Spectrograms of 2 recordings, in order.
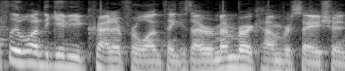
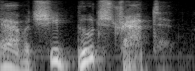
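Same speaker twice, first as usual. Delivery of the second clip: secretive, soft, hushed whisper; 3 semitones higher, 8 dB quieter than usual. Speaker recounts how a woman reacted when the listener's name came up, retelling a whisper. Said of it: "in a very whispered tone".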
